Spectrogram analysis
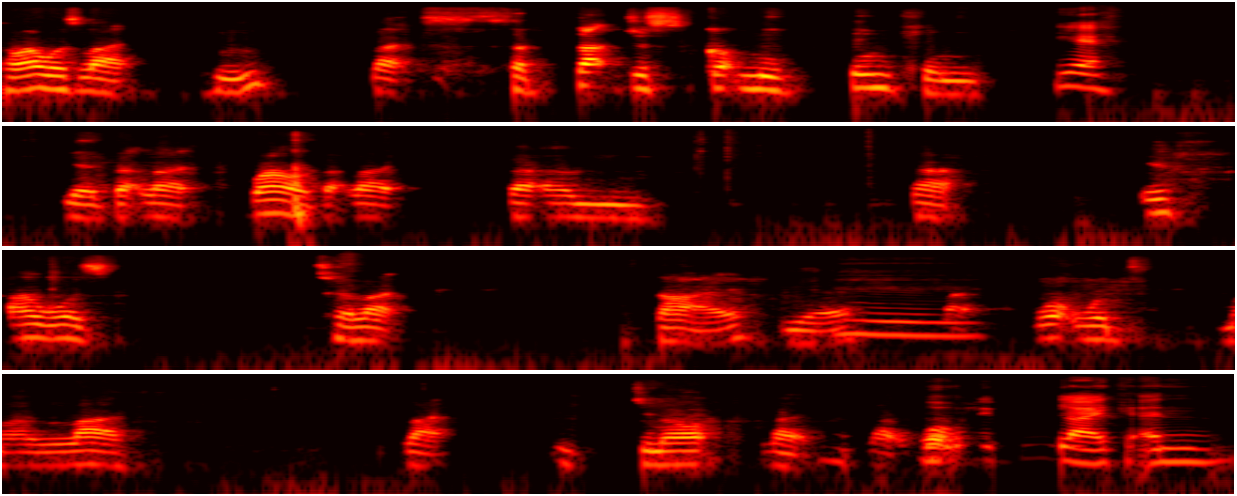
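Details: Stuttering (stammering) in an adult male singer with a lifelong stammer; his own conversational speech.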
